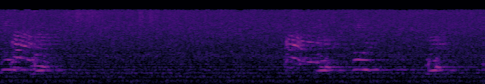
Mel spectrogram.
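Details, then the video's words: At sunset on Lake Saimaa in Finland, whooper swans give their evening song: short clusters of nasal, trumpeting notes with bright overtones, separated by a few seconds of calm. "Swans singing at sunset"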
